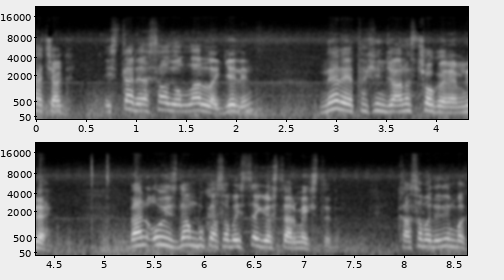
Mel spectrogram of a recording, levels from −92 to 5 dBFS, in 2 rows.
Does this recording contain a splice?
no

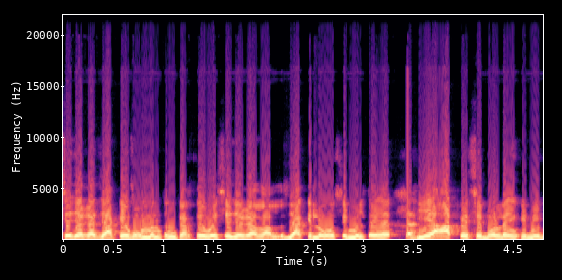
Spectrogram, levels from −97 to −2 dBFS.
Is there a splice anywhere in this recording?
yes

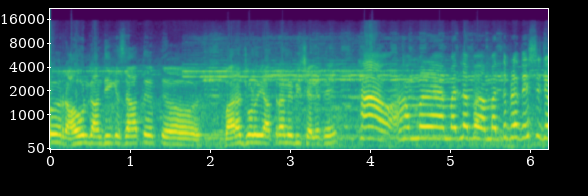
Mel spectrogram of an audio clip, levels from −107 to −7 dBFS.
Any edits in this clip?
no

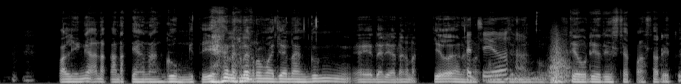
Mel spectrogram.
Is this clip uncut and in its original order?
no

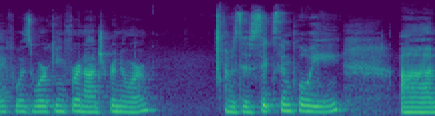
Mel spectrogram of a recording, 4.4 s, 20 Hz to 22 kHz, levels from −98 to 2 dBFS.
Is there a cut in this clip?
no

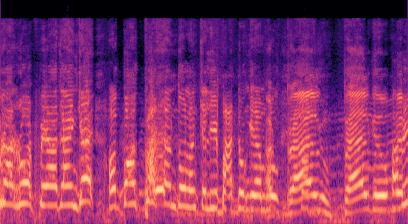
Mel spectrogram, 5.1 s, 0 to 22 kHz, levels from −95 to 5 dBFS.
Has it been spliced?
no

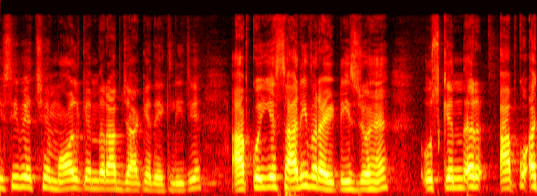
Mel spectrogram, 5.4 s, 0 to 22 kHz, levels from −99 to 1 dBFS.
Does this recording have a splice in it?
no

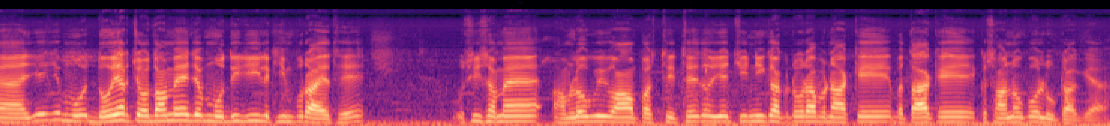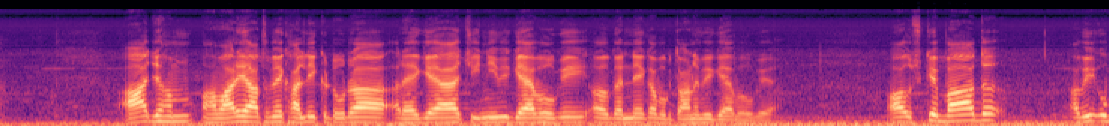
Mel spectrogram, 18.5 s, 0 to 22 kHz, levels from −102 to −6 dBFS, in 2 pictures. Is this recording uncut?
yes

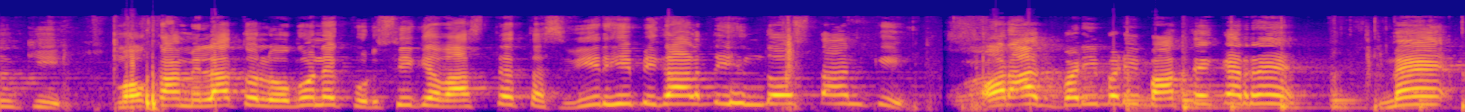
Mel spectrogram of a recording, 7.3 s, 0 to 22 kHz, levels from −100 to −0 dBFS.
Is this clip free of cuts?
yes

